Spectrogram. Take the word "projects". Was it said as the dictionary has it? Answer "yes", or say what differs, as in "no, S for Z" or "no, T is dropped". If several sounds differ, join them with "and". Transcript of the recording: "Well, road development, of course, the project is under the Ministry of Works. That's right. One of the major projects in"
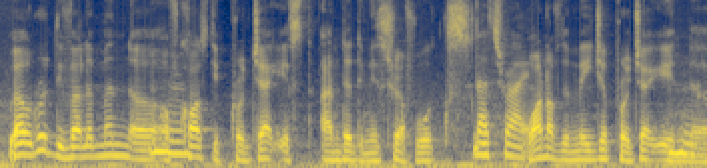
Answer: no, S is dropped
